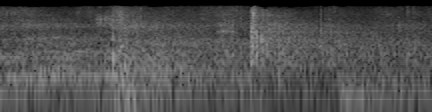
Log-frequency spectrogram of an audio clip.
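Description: Two sharp knocks of a hockey stick on a puck on the ice, about seven-tenths of a second apart, the first louder, echoing in the rink.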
